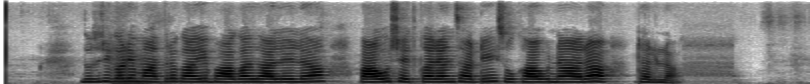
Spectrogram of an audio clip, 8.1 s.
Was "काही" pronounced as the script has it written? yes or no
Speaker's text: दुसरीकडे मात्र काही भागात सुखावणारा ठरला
yes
